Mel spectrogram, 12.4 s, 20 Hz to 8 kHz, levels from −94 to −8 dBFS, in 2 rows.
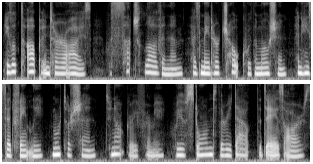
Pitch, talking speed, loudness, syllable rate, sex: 195 Hz, 175 wpm, -19 LUFS, 4.4 syllables/s, female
